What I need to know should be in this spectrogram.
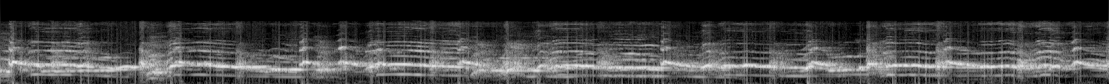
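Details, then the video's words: On the first Tuesday of the month, when tornado sirens are tested, several family dogs howl in response. One sounds coyote-like, another like a wolf pup, and a hound screams. Long overlapping wails mix with short yips over a steady siren note. "Howl Day"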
